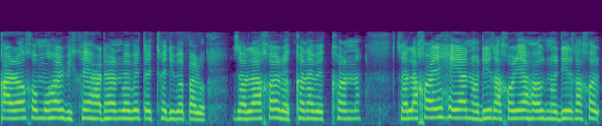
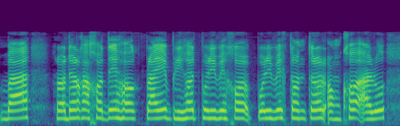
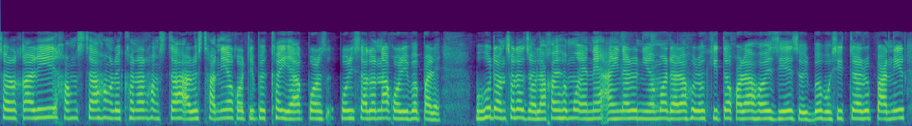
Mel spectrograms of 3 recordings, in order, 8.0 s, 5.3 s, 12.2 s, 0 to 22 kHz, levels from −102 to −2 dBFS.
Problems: none marked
